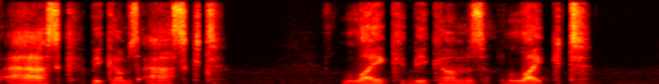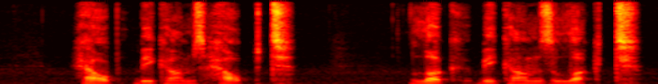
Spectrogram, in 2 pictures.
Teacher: even though we're using the letter D, we're pronouncing it as a T sound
